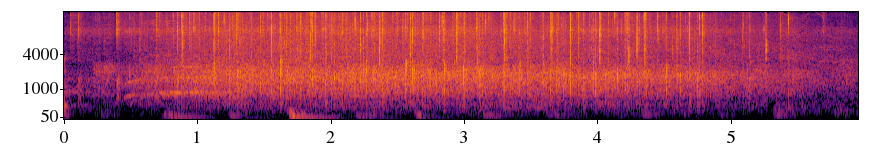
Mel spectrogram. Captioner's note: audience applauding; audience cheering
